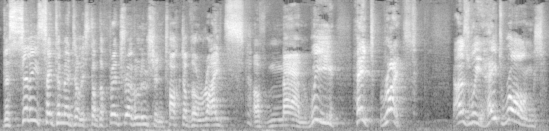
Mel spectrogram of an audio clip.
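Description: An actor playing a fervent, gleeful anarchist poet in a radio play, with a theatrical, declamatory manner. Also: male voice, high voice, sing-song, a little slow, breathy edge, exaggerated voice. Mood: fanatical. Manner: theatrical, declamatory, laughing zeal.

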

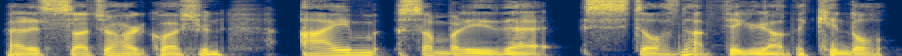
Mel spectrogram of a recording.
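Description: A man's voice: deep voice, fairly even intonation, fairly quick, a bit bright, no echo, studio quality. A man co-hosting a podcast, chatting casually and teasing his co-host in playful banter. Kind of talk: casual chat.

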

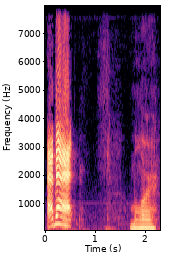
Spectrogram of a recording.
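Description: A man's voice: a little high, sing-song, drawn-out words, gravelly, sharp tone, no room sound. A man doing casual live gameplay commentary, exclaiming, swearing and muttering jokey remarks to himself. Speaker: video game live streamer.

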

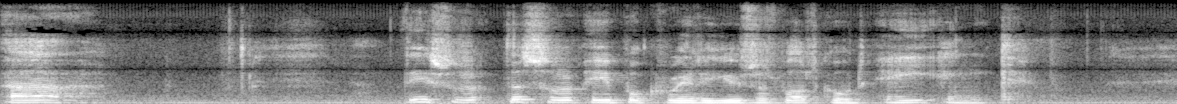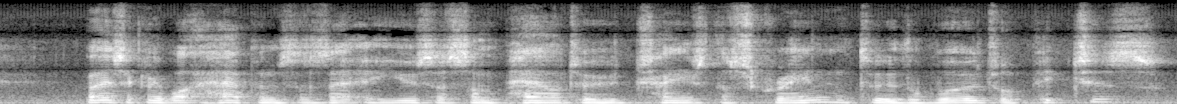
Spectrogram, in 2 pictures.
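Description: A man with a slightly croaky voice, demonstrating a device in a casual, hesitant way with many fillers. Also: medium pitch, fairly even intonation, a little slow, a bit bright, a little hiss or hum. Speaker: tech unboxing vlogger. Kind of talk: casual product demo. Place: small indoor room at a table.

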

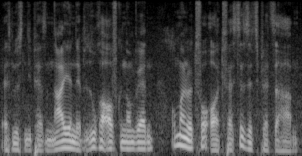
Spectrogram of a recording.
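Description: Male news voice-over, very low and dark, scripted delivery. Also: animated, fast talker, slightly rough. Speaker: news reporter narrator.

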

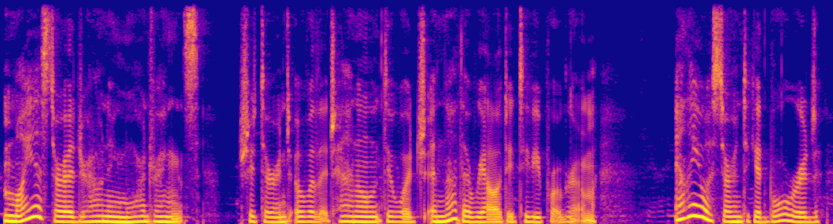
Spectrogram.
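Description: A woman's voice: on the low side, normal speed, vocal fry, warm tone, no room sound. A woman reading scripted narration for an audio drama.

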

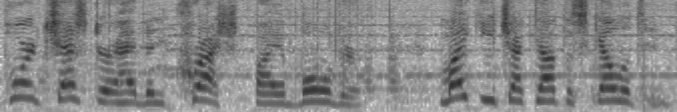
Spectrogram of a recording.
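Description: A woman's voice: high voice, expressive, a little slow. A chubby food-loving boy. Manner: chatty, comic asides. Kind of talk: storybook narration. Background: music.

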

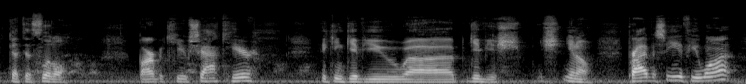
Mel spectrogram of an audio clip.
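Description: A man's voice: mid-range voice, a little slow, slight background noise. Folksy man touring a house. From Kentucky. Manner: chatty, folksy, salesy asides with restarts. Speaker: real estate agent touring a house. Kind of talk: casual walkthrough commentary. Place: empty house, indoors with some steps outside.

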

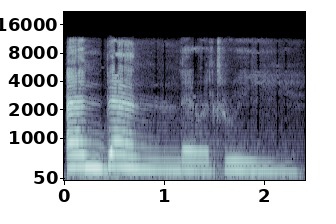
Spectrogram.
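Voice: mid-range voice, extremely slow, a little mellow, slightly rough. A child storyteller reading a picture book aloud, exclaiming the sound words dramatically.

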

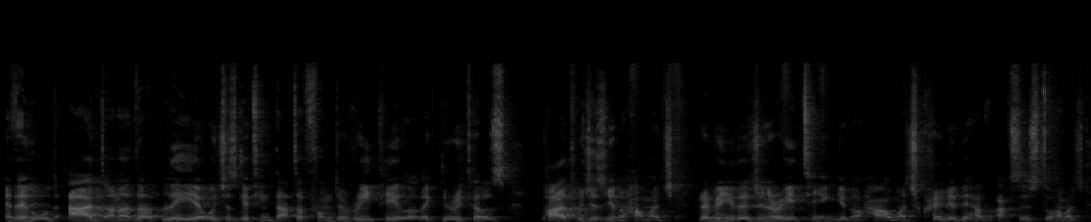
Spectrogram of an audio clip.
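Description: A man's voice: fairly low pitch, fast, few pauses. Young man answering questions with restarts. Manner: hesitant, many restarts and fillers. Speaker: startup founder. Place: bright office with plants. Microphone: lapel.

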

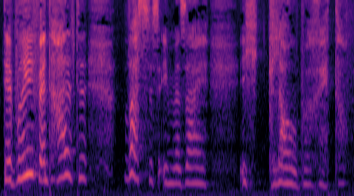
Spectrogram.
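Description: An actress playing an ardent young princess in a classic verse radio drama, breathy and fervent. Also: female voice, high voice, lively intonation, takes it slowly, exaggerated voice. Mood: hushed, grateful. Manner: fervent, urgent declamation.

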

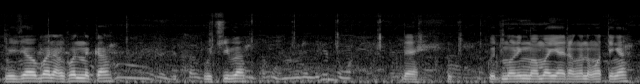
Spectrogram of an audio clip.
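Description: A man's voice: mid-range voice, flat delivery, normal speed, crowd noise, poor audio. Chatty man vlogging outdoors on a phone. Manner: chatty, greets people as he walks. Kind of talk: casual walking vlog. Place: outdoors at a rural fishing pond fair. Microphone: handheld phone camera.

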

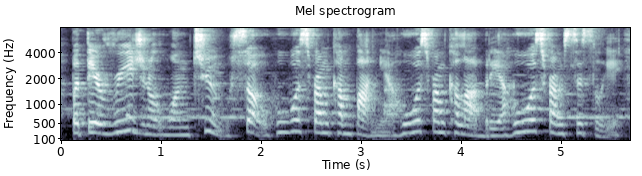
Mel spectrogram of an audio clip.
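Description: A young woman from New City, explaining to her phone camera in a casual, animated way with conversational asides. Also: fairly high pitch, roomy sound, rough recording. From New York City, USA. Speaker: vlogger. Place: room at home, indoors.

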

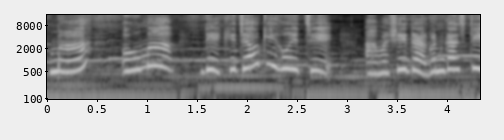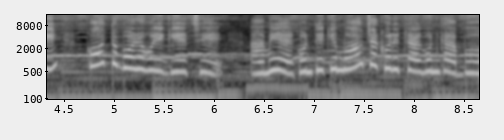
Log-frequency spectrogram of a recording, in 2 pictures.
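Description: A woman's voice: very high voice, normal speed. A woman voicing an earnest, childlike little animal girl in a cartoon, with a pleading manner. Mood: excited. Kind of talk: cartoon voice acting. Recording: music behind the voice.

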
